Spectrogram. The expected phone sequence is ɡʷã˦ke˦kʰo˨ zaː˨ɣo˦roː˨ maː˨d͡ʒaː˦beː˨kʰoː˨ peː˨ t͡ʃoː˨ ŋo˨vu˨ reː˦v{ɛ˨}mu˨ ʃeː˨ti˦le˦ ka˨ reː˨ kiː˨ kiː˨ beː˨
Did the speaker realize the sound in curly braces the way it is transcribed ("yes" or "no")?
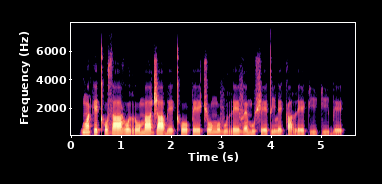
yes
